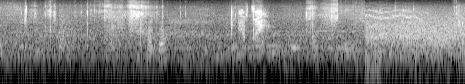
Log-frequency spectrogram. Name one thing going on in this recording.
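A young woman laughs and speaks softly nearby.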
